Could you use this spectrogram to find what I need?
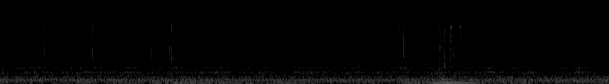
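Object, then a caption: Bar of soap cut with a small metal blade. A small metal blade cuts into and scrapes across the surface of a solid, hand-sized purple bar of soap. Short, crisp, bright scraping crackles come in scattered bursts over a quiet, steady low hum.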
